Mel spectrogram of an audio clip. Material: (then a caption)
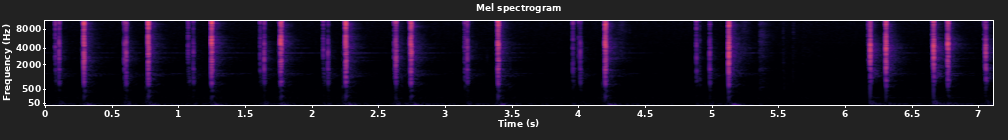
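Plastic. A single fingertip taps individual keys on a black tenkeyless Razer Huntsman Tournament Edition mechanical keyboard with PBT plastic keycaps and optical switches. About two dozen sharp, bright clicks fall in an uneven rhythm, each dying away almost at once. There is a brief silent pause before a final cluster of taps.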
